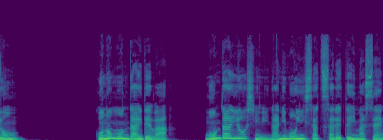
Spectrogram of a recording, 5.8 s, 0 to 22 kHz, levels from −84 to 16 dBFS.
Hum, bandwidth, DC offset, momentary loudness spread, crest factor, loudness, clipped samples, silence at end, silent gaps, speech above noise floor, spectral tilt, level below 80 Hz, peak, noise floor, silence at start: none; 16 kHz; under 0.1%; 9 LU; 14 dB; -18 LUFS; under 0.1%; 0 s; none; 66 dB; -6 dB/octave; -54 dBFS; -4 dBFS; -83 dBFS; 0 s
